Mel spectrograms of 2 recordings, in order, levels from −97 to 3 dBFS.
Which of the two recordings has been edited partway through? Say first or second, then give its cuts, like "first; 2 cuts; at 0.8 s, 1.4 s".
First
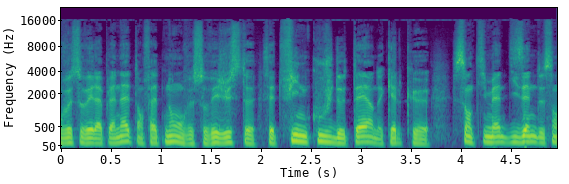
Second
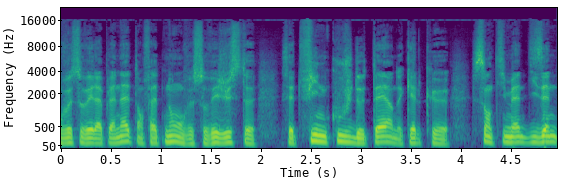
first; 1 cut; at 2.0 s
